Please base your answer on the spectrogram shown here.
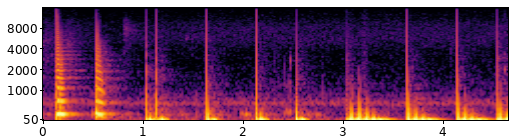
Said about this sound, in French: Un peu bas, attention à tes oreilles. Un petit peu trop de distorsion quand même. Voilà, là il est joli. Ah ouais, il est fat. Voilà, donc là j'ai placé mon kick.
